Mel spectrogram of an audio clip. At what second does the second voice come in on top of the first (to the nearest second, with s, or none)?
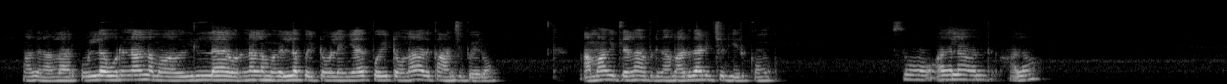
none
